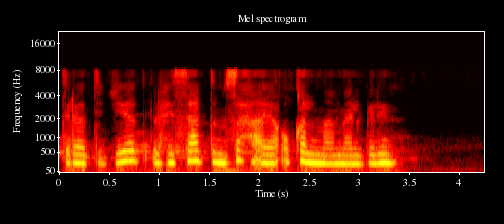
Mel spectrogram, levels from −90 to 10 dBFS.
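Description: Opus compression runs throughout, likely at a very low bitrate. Bands keep their energy but fill with noise, leaving the speech rough, grainy and cut off above 8.2 kHz.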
